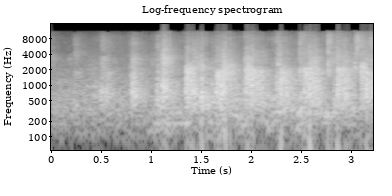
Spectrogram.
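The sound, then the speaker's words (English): An audience claps steadily for about three seconds at a Sabbath church service in Jerusalem, many hands making a dense, bright patter of overlapping claps that swells after the first second and holds loud. “I got the cheering section back there.”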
